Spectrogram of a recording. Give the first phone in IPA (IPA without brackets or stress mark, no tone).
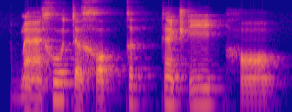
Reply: ɓ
